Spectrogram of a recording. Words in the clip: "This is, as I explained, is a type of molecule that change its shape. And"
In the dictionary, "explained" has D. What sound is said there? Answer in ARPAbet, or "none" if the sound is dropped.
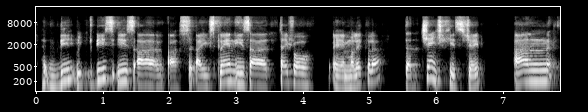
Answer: none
